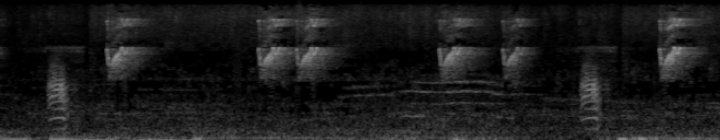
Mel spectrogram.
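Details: Nightjar lure sound for trapping, usable by day or night and including forest nightjar calls. Bright chirps come in pairs and triplets, with two short rasping downward sweeps and a low rumble behind.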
